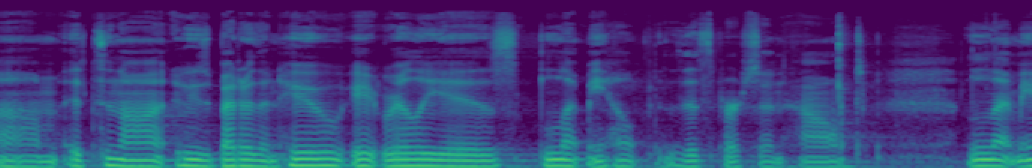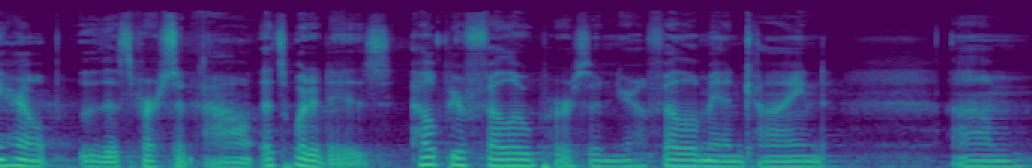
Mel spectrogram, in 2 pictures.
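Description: Very slowly, a woman speaks with a very deep, low pitch. Her tone is dark and mellow, and her intonation is monotone and flat. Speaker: podcast host. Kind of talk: casual monologue.

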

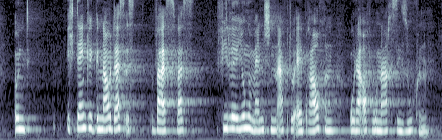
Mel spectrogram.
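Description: The delivery is very slow, broken by long, frequent pauses. Intonation stays monotone and flat. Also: woman, fairly high pitch for a woman. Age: young. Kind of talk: prepared statement.

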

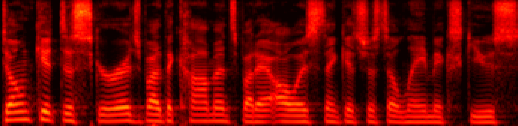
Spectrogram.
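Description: Over a silent background in a very clean recording, a man with a plain, everyday voice speaks at a fairly high pitch with fairly even intonation. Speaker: rapper and podcast host. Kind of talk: casual chat.

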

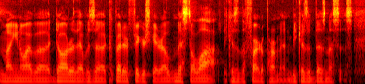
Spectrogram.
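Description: A man's voice, very clean recording, silent background. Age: 30s. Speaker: hunter, outdoor apparel business owner and firefighter. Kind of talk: casual chat.

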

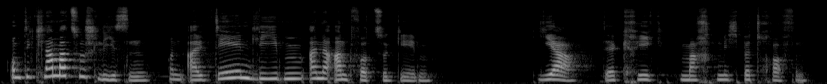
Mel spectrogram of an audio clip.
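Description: The voice moves at a very slow pace with lively intonation. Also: woman, fairly high pitch for a woman. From Iran (Tehran), moved to Hamburg at 13. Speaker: podcast host and personal coach. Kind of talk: personal storytelling monologue.

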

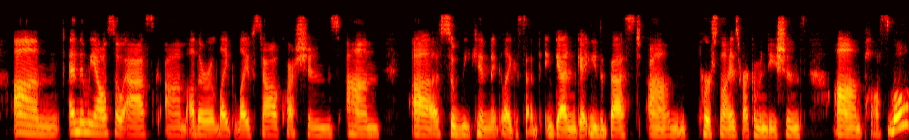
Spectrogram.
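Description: In an American accent, a woman with an ordinary speaking voice talks at a moderate pace, fairly low in pitch with fairly even intonation. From Philadelphia area, US. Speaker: skincare company founder. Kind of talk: casual interview chat.

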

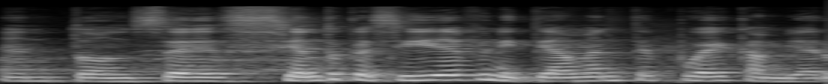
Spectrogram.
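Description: A woman with a Costa Rican accent speaks in a fairly low pitch with ordinary pitch variation, with audible room echo and noticeable background noise. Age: 20s. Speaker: podcast guest, HR worker and psychology student. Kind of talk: casual chat.

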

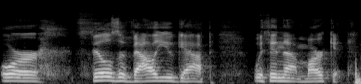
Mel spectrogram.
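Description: A man speaks at a fairly slow pace in an unremarkable speaking voice with a fairly high pitch. His intonation stays fairly even against a quiet background. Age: 30s. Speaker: podcast host. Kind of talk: casual solo monologue. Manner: casual, many filler words.

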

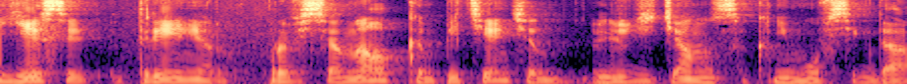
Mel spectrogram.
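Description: A man's fairly low, bright and sharp voice at a moderate pace with fairly even intonation. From Russia, Tomsk. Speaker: fitness trainer. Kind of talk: interview.

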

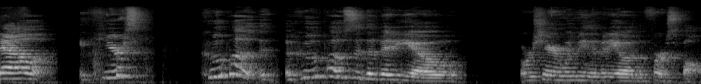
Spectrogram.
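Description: Pausing long and often, a woman with vocal fry speaks at a fairly high pitch with very wide pitch swings. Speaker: wrestling podcast co-host. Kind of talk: casual chat.

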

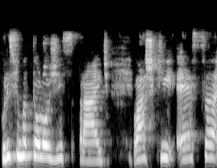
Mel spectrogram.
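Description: A woman with a mineiro accent and ordinary pitch variation. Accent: mineiro Brazilian. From Minas Gerais, Belo Horizonte. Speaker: theologian. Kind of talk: interview conversation.

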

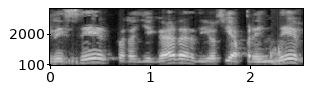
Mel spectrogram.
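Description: Speaking with a Mexican accent, a man has a dark, mellow tone. His intonation is lively and his pace very slow. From Mexico. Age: 60s. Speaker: author and motivational speaker. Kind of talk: interview about his book.

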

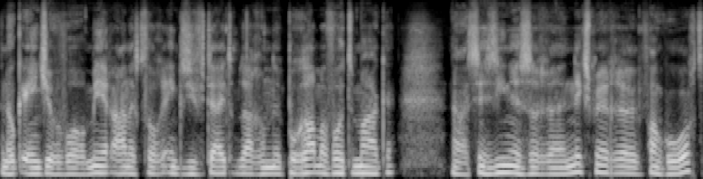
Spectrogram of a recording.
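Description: Medium in pitch, a man speaks at a moderate pace with monotone, flat intonation and very even loudness. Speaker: local news podcast host. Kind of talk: casual news roundup. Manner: hesitant, many filler sounds.

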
